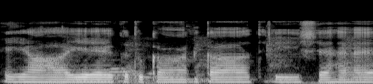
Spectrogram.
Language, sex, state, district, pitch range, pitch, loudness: Hindi, male, Jharkhand, Deoghar, 110-115 Hz, 110 Hz, -16 LUFS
